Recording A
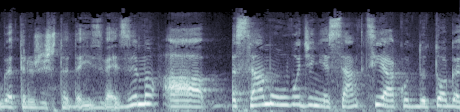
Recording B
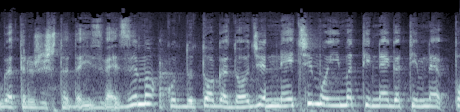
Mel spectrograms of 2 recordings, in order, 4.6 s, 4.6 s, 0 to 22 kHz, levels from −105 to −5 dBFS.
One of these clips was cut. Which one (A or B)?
B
